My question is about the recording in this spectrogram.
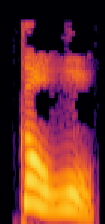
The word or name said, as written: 购物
